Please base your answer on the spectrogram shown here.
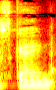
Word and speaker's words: scone: this in my show, do you say scone or scone? And most say scone. I have to say, I say scone. Looking at Gully. Gully says scone.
